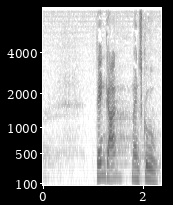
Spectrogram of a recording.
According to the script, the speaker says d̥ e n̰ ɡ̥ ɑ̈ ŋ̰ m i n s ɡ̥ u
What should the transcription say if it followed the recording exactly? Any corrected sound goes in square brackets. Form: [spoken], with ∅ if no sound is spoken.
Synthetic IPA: d̥ e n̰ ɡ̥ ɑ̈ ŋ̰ m [æ] n s ɡ̥ u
